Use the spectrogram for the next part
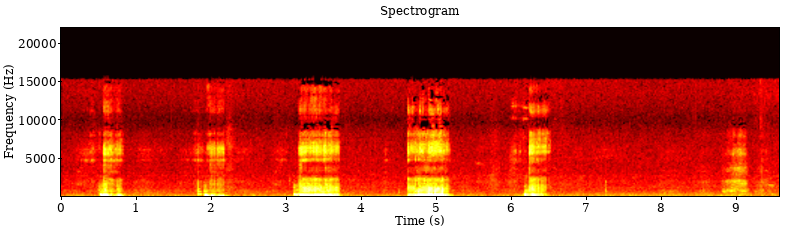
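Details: Sleeping puppy snoring in a quiet room, six rough, breathy snores spaced roughly 1.5 seconds apart, some longer and louder than others, with faint background hiss between them.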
